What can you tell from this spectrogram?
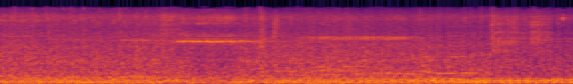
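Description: Steady loud rumble of street traffic with a low engine hum, and a few brief high tones over it.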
